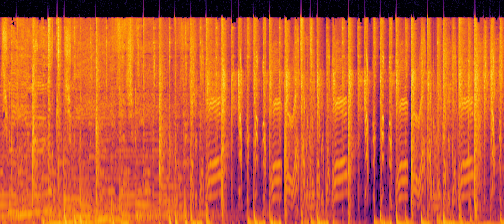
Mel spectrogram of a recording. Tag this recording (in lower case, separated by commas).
scratching (performance technique)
